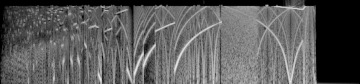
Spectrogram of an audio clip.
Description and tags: Attack Zound-172
Strange electronic interference from outer space. This sound was created using the Waldorf Attack VSTi within Cubase SX.
electronic, soundeffect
